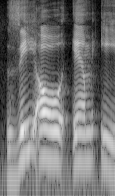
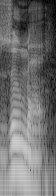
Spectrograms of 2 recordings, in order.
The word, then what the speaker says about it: Zome: fours Spyderco zoom a delicate fours zoom a zom but it is pronounced zoom a now let's talk about these limited editions usually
